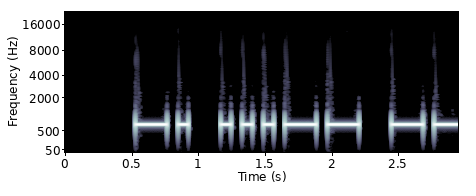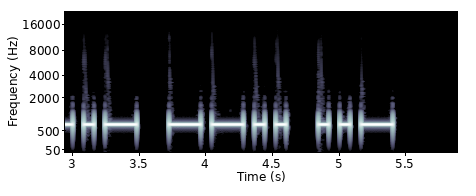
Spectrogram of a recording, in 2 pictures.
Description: Morse code, heard as a keyed tone, about 16 wpm, 700 Hz. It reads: N3QZU
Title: USA Call Signs - 5 Characters - Repeated 3x - 15wpm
